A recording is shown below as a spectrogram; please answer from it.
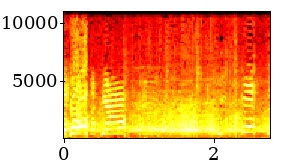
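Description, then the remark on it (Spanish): A large crowd gives a big ovation, applauding steadily in a dense wash of clapping, with voices cutting through over the top at moments, as Pablo Casado arrives. “Vamos a escuchar el ambiente. Ahí está esa gran ovación para...”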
